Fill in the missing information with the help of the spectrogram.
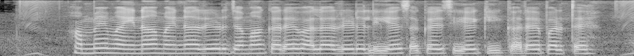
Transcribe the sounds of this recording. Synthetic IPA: hɐmːẽmɐɦinamɐɦinaɾɪɽd͡ʒɐmakɐɾeʋaːlaɾɪɽliesɐkəɪsiekikɐɾepɐɾt̪e

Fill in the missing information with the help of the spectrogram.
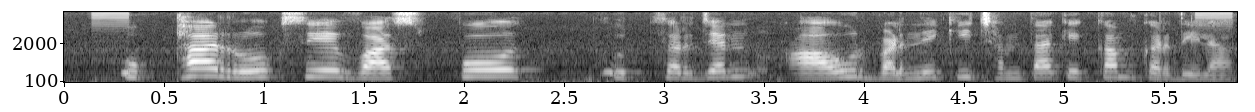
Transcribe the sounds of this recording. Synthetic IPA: ʊkʈʰaɾoːkseʋaːspoʊt̪səɾd͡ʒənaːʊɾbɐɽ̤nekit͡ʃʰɐmt̪akekɐmkɐɾd̪ɪlaː

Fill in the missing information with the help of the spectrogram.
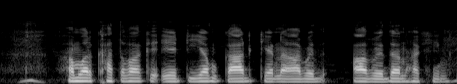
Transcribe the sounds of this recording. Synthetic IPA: həməɾkʰat̪ʋakeʔeʈijemkaɾɖkenaː | bed̪ənɦəkʰin

